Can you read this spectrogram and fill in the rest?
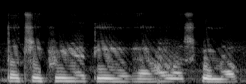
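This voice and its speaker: A woman's voice: rumbling low, flat delivery, normal speed, highs cut off, noisy background. A woman voicing a bossy, urgent cartoon character in an amateur animation, commanding and exclamatory. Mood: eager.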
